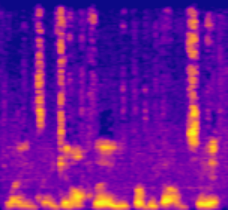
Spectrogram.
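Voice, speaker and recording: Working from a tractor sprayer cab in a field, this young man from England keeps up relaxed, chatty talk on his livestream, answering viewer questions amid commentary on the job. His voice is on the low side, fast and slightly rough, and the recording is low quality.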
